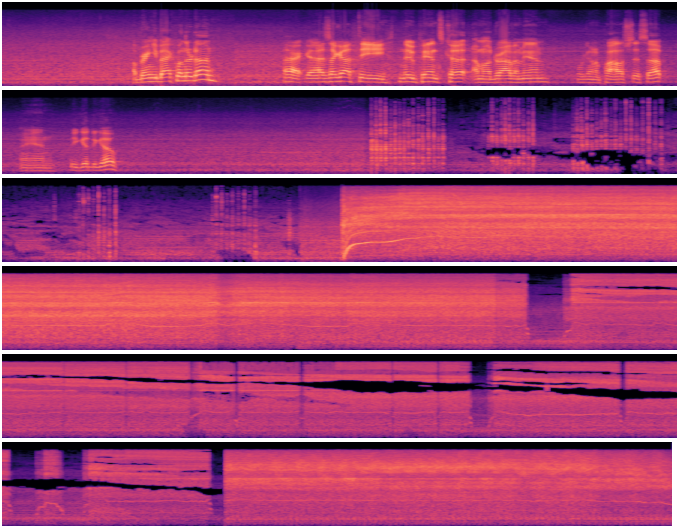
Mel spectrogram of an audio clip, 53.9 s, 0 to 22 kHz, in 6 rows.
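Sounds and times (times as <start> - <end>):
power tool whining: 13.8 - 53.9.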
